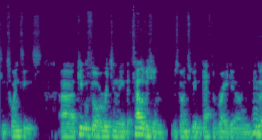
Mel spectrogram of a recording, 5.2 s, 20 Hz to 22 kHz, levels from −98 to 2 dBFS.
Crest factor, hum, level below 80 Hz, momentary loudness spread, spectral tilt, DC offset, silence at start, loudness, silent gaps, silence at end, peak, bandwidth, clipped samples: 20 dB; none; -56 dBFS; 12 LU; -9 dB/octave; under 0.1%; 0 s; -26 LUFS; none; 0 s; -6 dBFS; 6 kHz; under 0.1%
